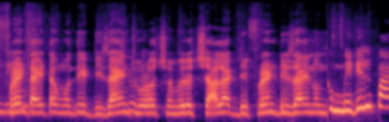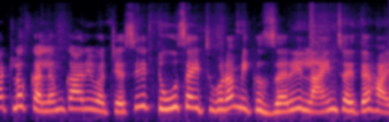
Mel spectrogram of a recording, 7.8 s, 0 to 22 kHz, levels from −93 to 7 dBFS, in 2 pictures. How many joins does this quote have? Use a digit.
1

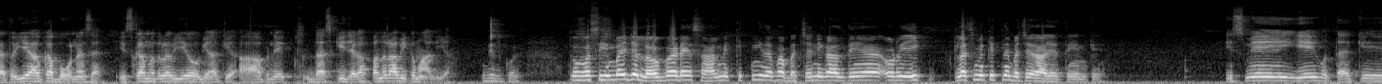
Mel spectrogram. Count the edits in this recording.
0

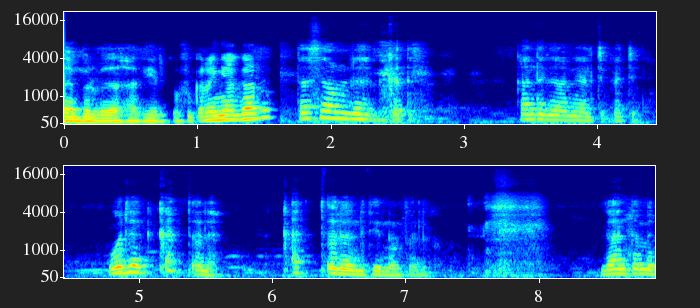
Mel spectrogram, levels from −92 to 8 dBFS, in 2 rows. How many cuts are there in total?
1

